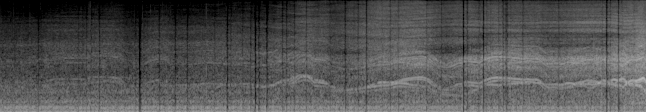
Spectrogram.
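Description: FPV racing quadcopter's motors whining, the pitch wavering up and down with the throttle and climbing near the end as the drone manoeuvres close in, over a steady low hum.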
